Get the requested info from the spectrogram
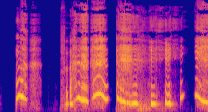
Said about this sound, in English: I gasp.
